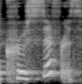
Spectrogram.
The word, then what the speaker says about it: cruciferous: It's a cruciferous vegetable. Kale is a cruciferous vegetable and so is cauliflower. And so is broccoli. They are cruciferous vegetables. Can you say that? Cruciferous. Cruciferous. Four syllables.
